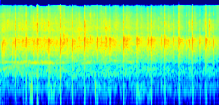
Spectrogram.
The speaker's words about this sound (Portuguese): Uma salva de palmas para essas mulheres maravilhosas.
